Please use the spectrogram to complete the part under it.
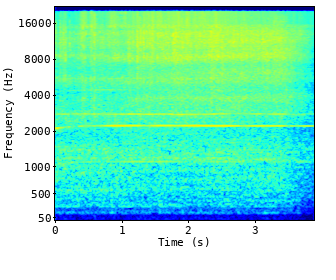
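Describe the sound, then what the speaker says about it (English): A Ryobi stick vacuum cleaner runs continuously at close range, a loud, steady motor whine with broadband airflow rush and no speech. "so let's get vacuuming"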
